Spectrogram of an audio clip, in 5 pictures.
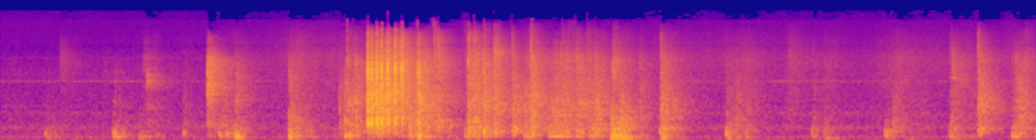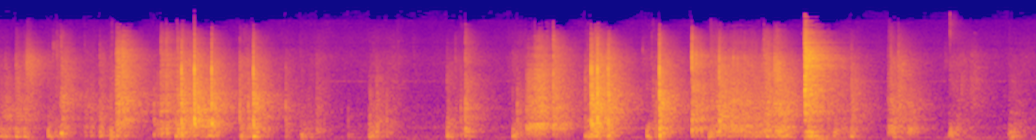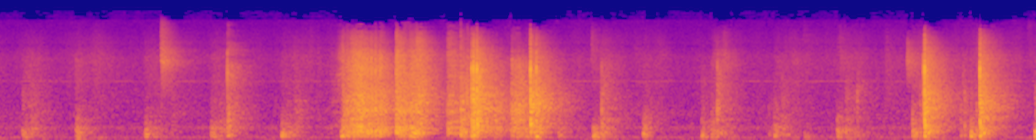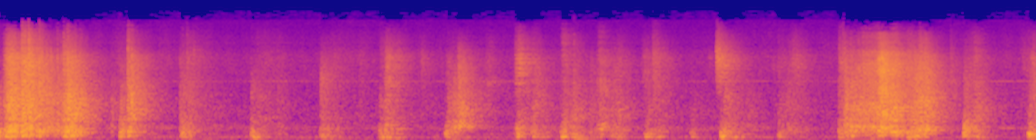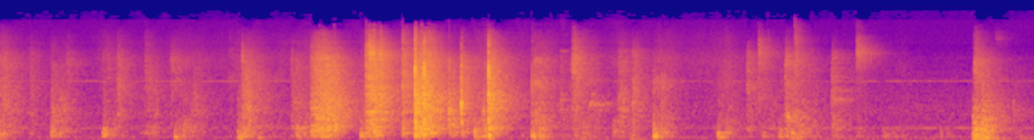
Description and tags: PACING GENTS TOILET
Pacing around a gents toilet with a very creaky floor.
pacing, walking, creaky-floor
